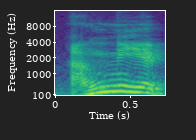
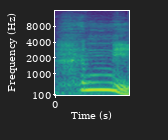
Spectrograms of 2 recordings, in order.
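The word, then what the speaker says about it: Henry: 그 히읗 소리가 무음입니다 프랑스에서는 h 발음을 하지 않고요 그래서 en R 요것만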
